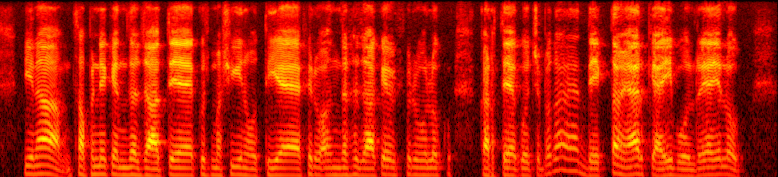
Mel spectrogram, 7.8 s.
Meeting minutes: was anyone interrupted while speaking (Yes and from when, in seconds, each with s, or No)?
No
